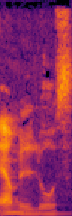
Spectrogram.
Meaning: sleeveless (of a garment, having no sleeves)
- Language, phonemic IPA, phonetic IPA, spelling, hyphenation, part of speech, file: German, /ˈɛʁməˌloːs/, [ˈʔɛʁməˌloːs], ärmellos, är‧mel‧los, adjective, De-ärmellos.ogg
